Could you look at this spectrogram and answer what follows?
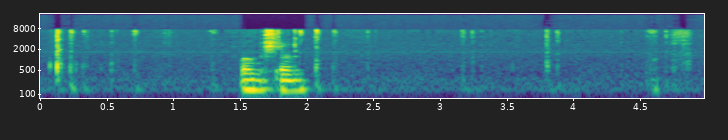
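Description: Code being typed on a computer keyboard, scattered light clicks and a quick burst of rapid keystrokes, close and fairly quiet, with someone speaking briefly between them.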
